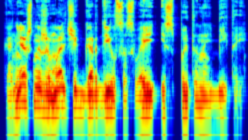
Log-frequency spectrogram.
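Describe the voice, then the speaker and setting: A man's voice: on the low side, animated, moderate pace, a little mellow, husky, no echo, studio quality. A man narrating a classic novel as an audiobook, reading expressively and acting out the dialogue.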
